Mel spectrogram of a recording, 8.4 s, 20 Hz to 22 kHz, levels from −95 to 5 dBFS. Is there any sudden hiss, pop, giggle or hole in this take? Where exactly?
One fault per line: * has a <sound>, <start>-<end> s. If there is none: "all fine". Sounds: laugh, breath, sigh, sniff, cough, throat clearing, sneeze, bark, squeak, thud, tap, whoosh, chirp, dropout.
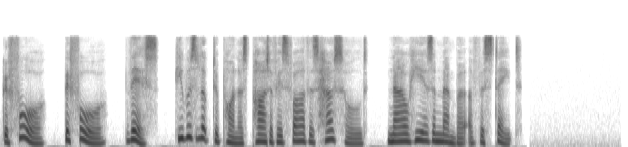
all fine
